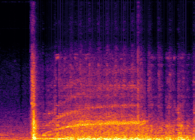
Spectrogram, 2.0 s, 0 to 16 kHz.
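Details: Beaver amphibious vehicle, first run in 25 years on an owner-built drivetrain replacing the blown factory engine, battery trickle-charged overnight: started in neutral, a quick starter burst, then the small engine fires and runs fairly evenly; a clean, healthy start.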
